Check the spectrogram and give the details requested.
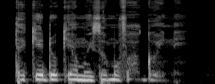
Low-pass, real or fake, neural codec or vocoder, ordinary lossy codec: none; fake; vocoder, 44.1 kHz, 128 mel bands every 256 samples, BigVGAN v2; none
